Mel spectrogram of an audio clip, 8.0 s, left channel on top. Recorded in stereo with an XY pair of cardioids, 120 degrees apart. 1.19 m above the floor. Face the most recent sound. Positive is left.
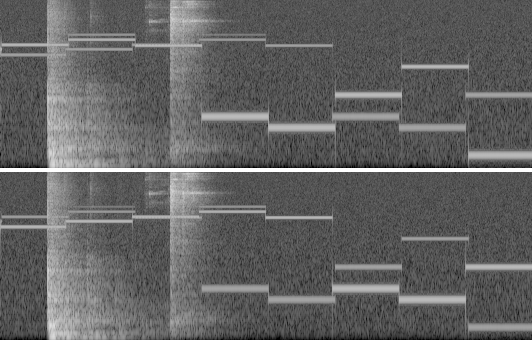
turn(degrees=-15)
